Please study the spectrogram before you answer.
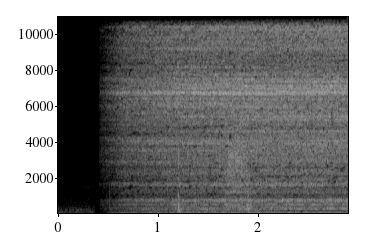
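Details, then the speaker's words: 2001 24-valve Cummins diesel pickup, leak-down test after a cold night: steady loud hiss building out of the intake; the cylinder leaks about 70% past the intake valve from a dropped valve seat, though it still makes about 140 psi compression. "And it's leaking like 70%, and you can hear it coming right out of that intake."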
